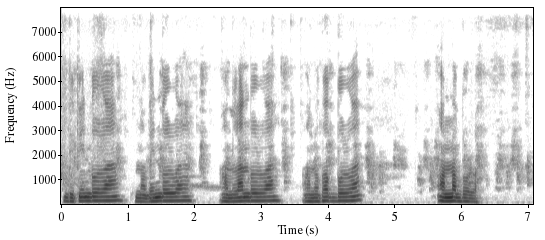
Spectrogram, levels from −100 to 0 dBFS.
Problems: none marked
